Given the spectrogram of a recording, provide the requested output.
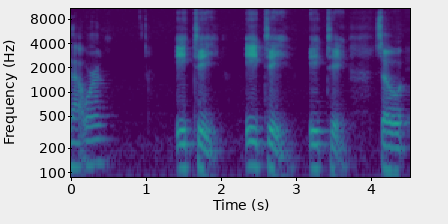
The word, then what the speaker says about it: été: Été, été, été. So if you have a final E that has an accent mark on it like that, you do have to pronounce that E, right?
